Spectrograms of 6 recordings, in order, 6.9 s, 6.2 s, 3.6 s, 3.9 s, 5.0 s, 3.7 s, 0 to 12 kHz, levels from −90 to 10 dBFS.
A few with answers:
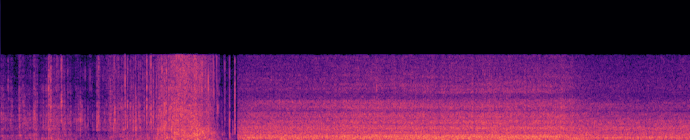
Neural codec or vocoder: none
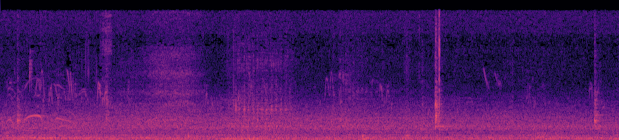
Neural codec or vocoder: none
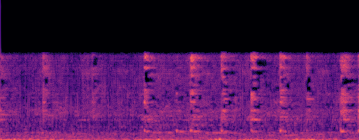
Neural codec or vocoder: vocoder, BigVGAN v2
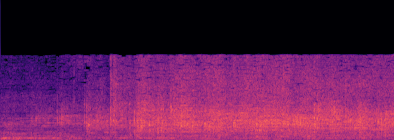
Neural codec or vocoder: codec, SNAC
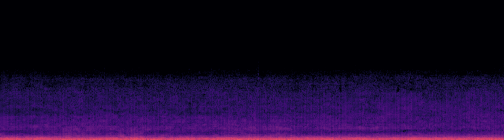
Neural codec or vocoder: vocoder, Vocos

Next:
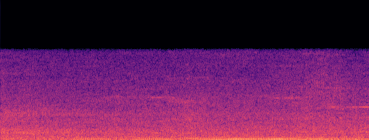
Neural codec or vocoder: none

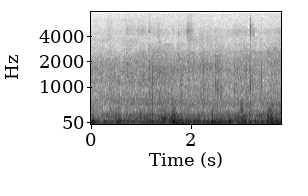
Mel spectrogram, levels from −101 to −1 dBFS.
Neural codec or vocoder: none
